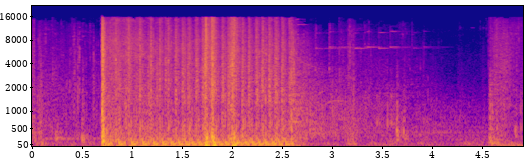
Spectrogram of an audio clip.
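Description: Automatic gunfire in the video game Apex Legends, a loud rapid burst of shots lasting about two seconds, then quieter game ambience and a final short blast at the end.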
